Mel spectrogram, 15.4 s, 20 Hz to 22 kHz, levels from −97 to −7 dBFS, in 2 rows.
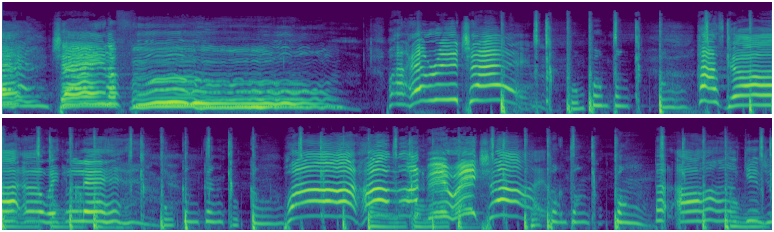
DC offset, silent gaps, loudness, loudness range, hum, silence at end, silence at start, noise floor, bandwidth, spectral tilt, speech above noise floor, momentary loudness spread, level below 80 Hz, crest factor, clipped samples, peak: under 0.1%; none; -23 LUFS; 5 LU; none; 0 s; 0 s; -49 dBFS; 16 kHz; -3 dB/octave; 26 dB; 15 LU; -58 dBFS; 18 dB; under 0.1%; -8 dBFS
